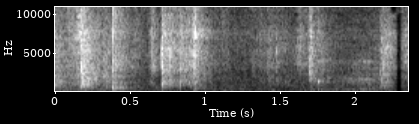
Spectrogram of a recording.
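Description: Faint crinkling and a few short clicks of clear plastic die packaging being handled, mostly in the first second.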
